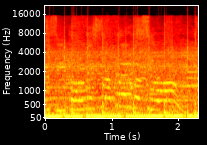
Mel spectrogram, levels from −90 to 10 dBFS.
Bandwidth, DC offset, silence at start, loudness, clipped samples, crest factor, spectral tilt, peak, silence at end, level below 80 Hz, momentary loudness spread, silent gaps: 16 kHz; under 0.1%; 0 s; -10 LUFS; 0.4%; 8 dB; -5.5 dB/octave; 0 dBFS; 0 s; -20 dBFS; 1 LU; none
